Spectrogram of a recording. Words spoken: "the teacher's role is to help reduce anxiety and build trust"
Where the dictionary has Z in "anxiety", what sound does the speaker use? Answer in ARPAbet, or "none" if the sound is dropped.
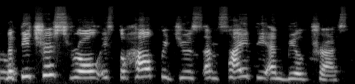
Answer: S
